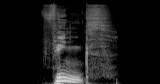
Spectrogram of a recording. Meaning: genitive singular of Fink
- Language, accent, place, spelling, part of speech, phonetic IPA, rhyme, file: German, Germany, Berlin, Finks, noun, [fɪŋks], -ɪŋks, De-Finks.ogg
